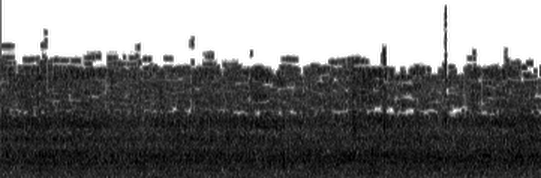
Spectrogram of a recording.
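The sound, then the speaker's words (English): A city bus rumbles past without stopping amid steady, loud roadway traffic, its engine drone and hissing road noise filling the scene without a break. “Okay, that bus didn't even stop.”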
